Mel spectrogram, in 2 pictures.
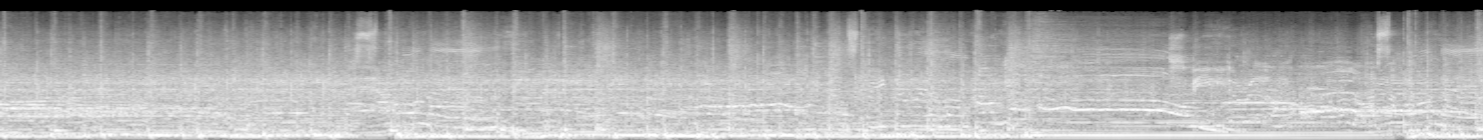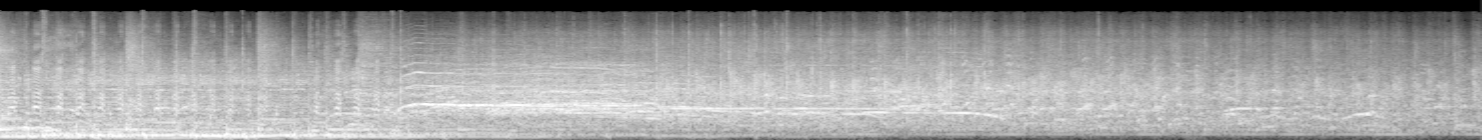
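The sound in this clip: A studio audience cheers, whoops and applauds loudly and without a break for the introduction of a co-host at a comedy roast. Shouting voices run through the noise, which eases slightly near the end.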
